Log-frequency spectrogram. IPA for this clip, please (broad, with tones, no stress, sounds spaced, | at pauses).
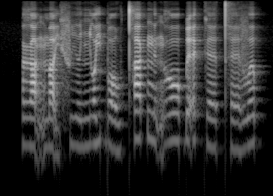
ɣ a̰˧˨ ŋ m a̰˧˨ j f i̤˨˩ ə̯ ɲ ɔ˨˦ j ɓ ɔ˧˩ w t̪ʰ a˦˥ k̚ ŋ ɛ̰˧˨ ŋ ɣ ɔ˧ ɓ ɛ̰˧˥ k ɛ̤˨˩ t̪ʰ ɛ̤˨˩ v ə˦˥ p̚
